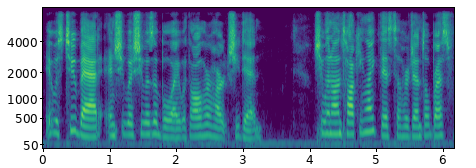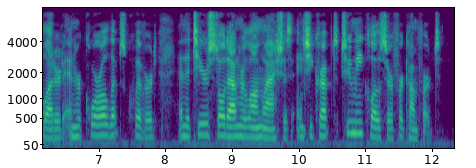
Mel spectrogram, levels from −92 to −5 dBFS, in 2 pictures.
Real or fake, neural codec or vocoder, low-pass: fake; vocoder, 22.05 kHz, 80 mel bands, Vocos; 7.2 kHz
